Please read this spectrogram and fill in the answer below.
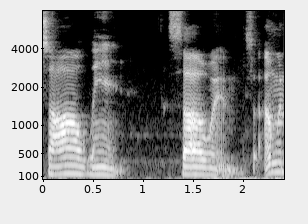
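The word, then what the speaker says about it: Samhain: I'm saying this wrong what I I say sam Hayne but it do not yeah they they actually say sam Hayne in the in the movie it's actually pronounced saw win saw win so I'm going to try to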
